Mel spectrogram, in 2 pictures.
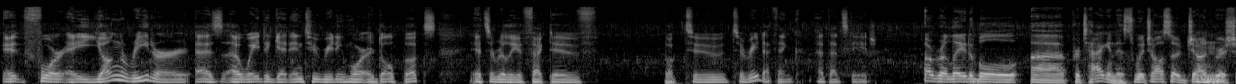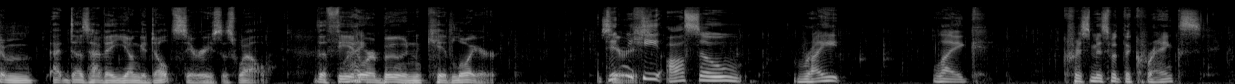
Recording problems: rain or running water; faint; throughout; 25 dB below the speech

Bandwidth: 15 kHz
